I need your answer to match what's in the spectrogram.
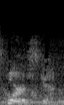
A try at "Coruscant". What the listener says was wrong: No, that's not how you pronounce it. It's Coruscant, not Coruscant. You don't pronounce the C.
